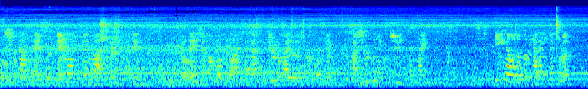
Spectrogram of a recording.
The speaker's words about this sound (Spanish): estamos en el metro de Kioto y ahora nos vamos a bajar en la estación para coger el tren.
